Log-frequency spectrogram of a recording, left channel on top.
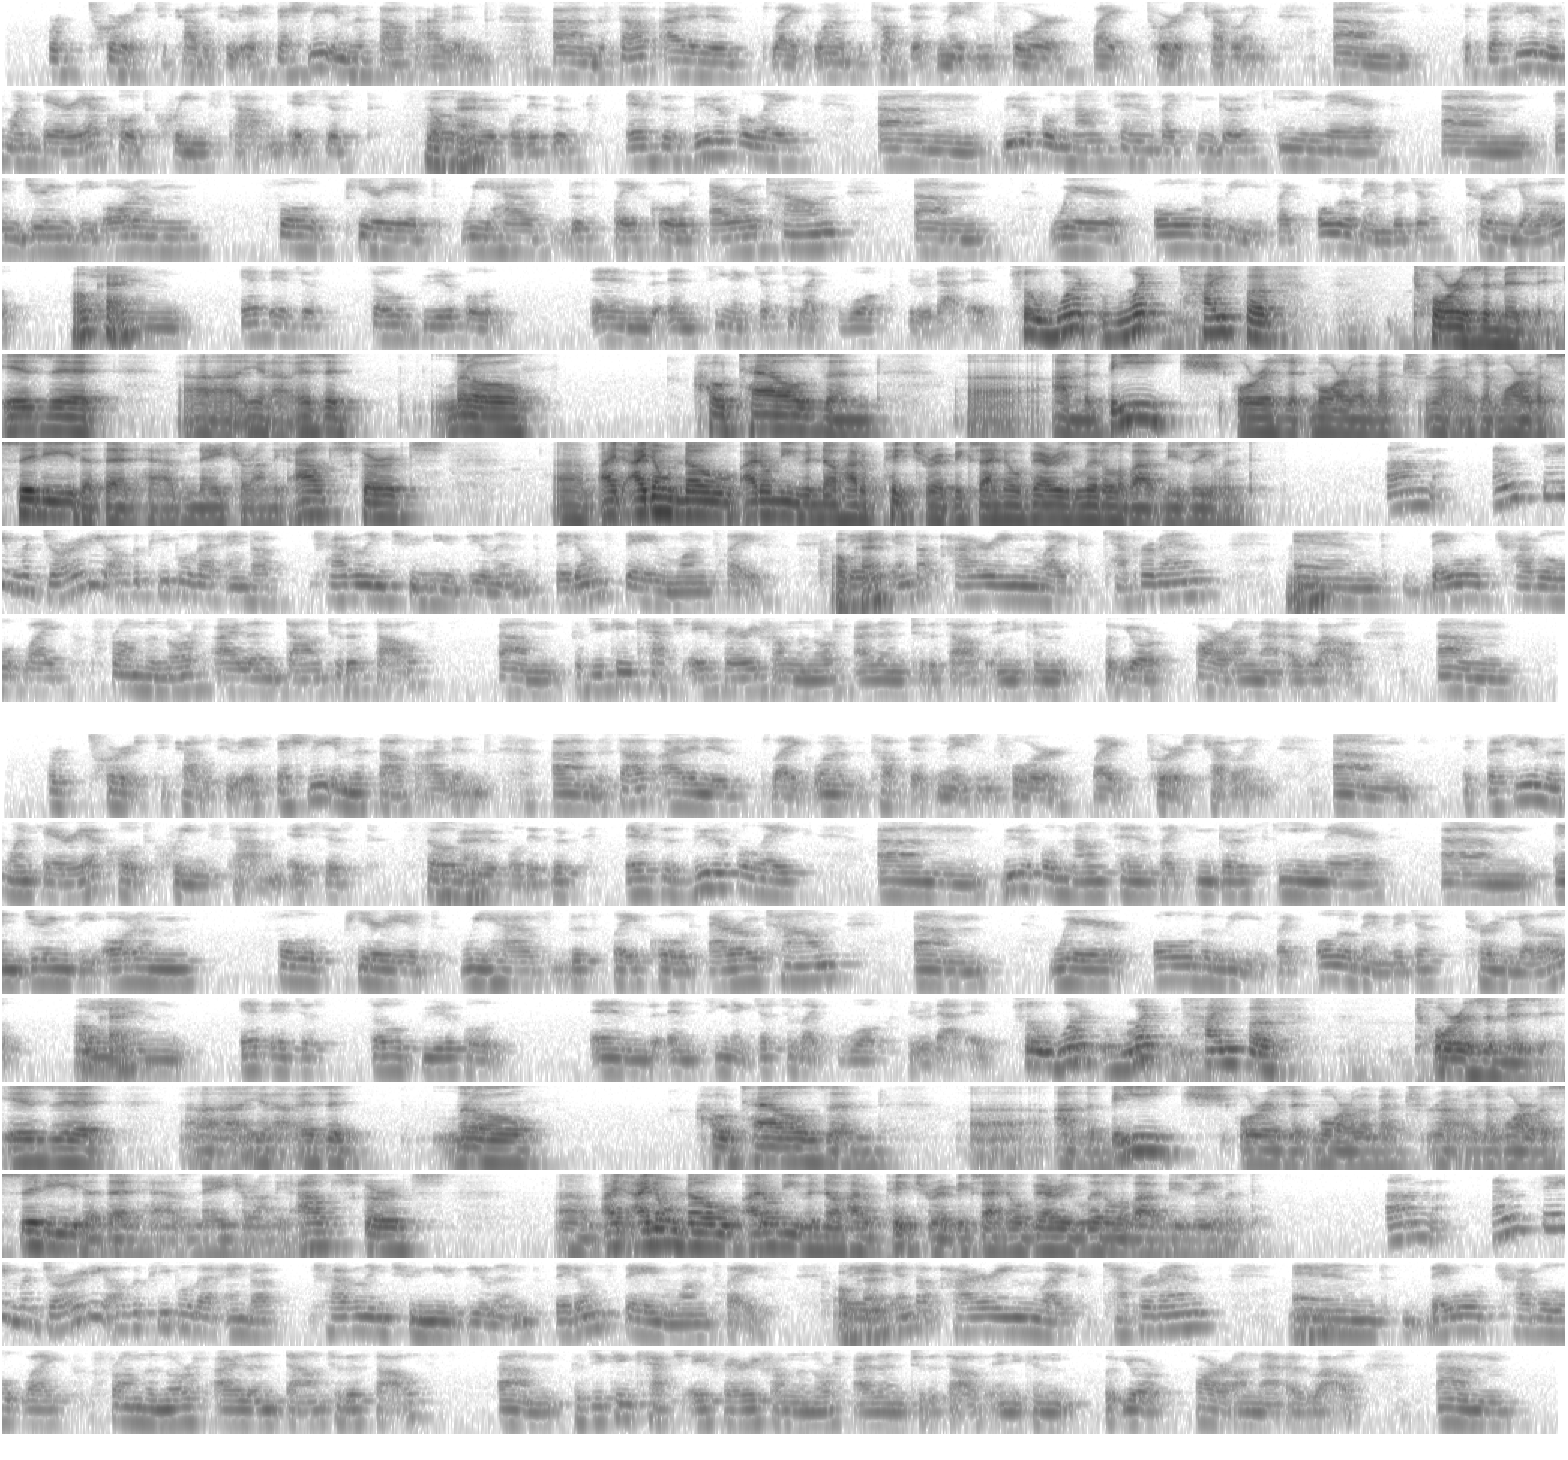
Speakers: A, on the right; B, on the left.
A: for tourists to travel to, especially in the South Island. Um, the South Island is like one of the top destinations for like tourist traveling. Um, especially in this one area called Queenstown. It's just so
B: okay,
A: beautiful. There's this, there's this beautiful lake, um, beautiful mountains, like you can go skiing there. Um, and during the autumn fall period, we have this place called Arrowtown. Um, where all the leaves, like all of them, they just turn yellow,
B: okay.
A: and it is just so beautiful and and scenic just to like walk through that is
B: So what what
A: honestly
B: type of tourism is it? Is it uh, you know is it little hotels and uh, on the beach, or is it more of a metro? No, is it more of a city that then has nature on the outskirts? Um, I I don't know. I don't even know how to picture it because I know very little about New Zealand.
A: Um, I would say majority of the people that end up traveling to New Zealand, they don't stay in one place.
B: Okay.
A: They end up hiring like camper vans
B: hmm
A: and they will travel like from the North Island down to the south. Um, because you can catch a ferry from the North Island to the south and you can put your car on that as well. Um,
